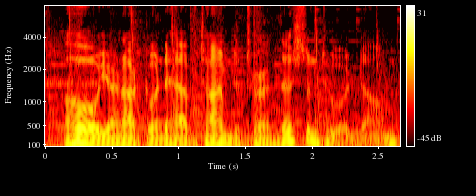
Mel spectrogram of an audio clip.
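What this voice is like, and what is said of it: Hannibal impression, sounds like 007. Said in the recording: “Is that a good Hannibal impression? ... You sounded like one of those 007s”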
